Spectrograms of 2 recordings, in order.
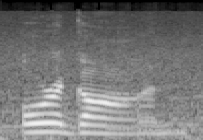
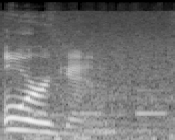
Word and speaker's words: Oregon: super angry is that tons of people on the east coast pronounce oregon oregon just dude it's oregon get it right there's so many people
